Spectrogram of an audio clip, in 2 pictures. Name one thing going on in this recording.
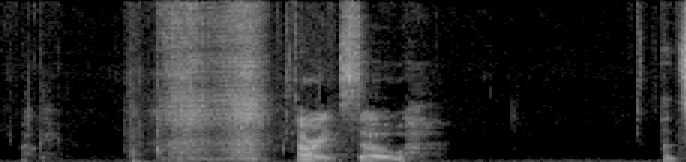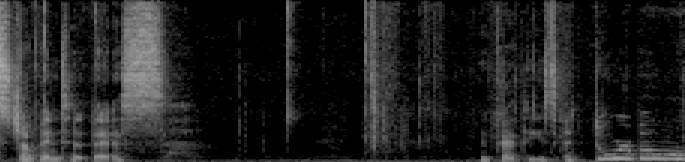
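Paper rustles and crinkles as cards are handled.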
